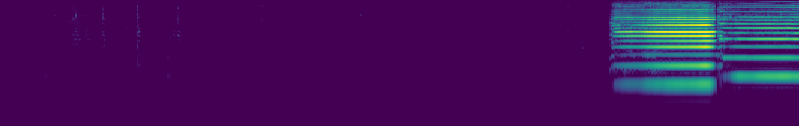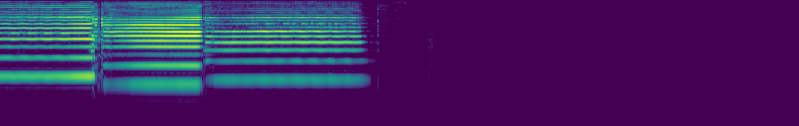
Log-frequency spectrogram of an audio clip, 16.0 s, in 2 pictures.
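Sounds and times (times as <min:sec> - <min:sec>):
violin: 0:06.1 - 0:11.8.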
